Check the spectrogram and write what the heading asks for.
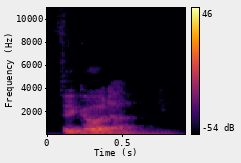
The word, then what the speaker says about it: feijoada: It is the feijoada. That's how it's pronounced.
